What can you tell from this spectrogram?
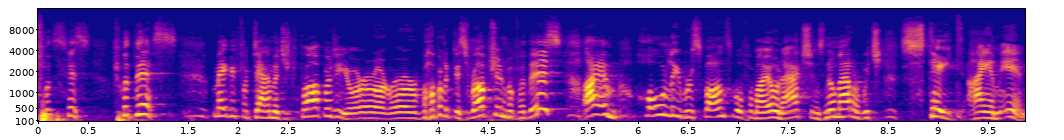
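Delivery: high, loud, laughing protest; rising to an agitated pitch; agitated outburst. Acted. Doctor protests his responsibility.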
